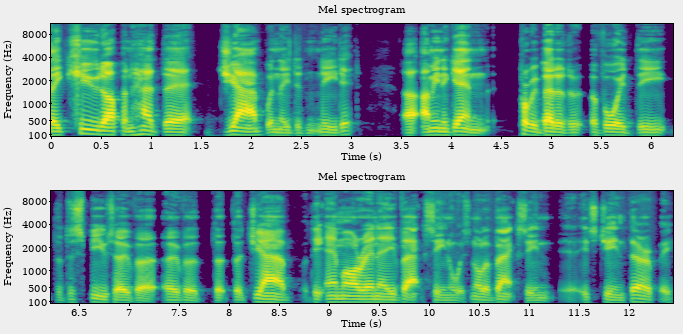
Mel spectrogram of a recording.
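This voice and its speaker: At a moderate pace, a man speaks with a very deep, low pitch, a dark, mellow tone and ordinary pitch variation. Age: 60s. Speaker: former politician. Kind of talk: interview. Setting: conference venue. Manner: halting.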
